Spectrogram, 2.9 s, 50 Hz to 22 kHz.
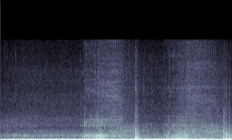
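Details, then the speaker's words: Exhaust with a rusted pipe section cut out for repair, car briefly warmed up and given a couple of light revs (not a V8): loud, raw, deep open-exhaust roar swelling on two short throttle blips. "that actually sounds really good oh baby not a v8 but man i love the sound of a loud exhaust"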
